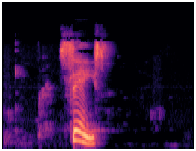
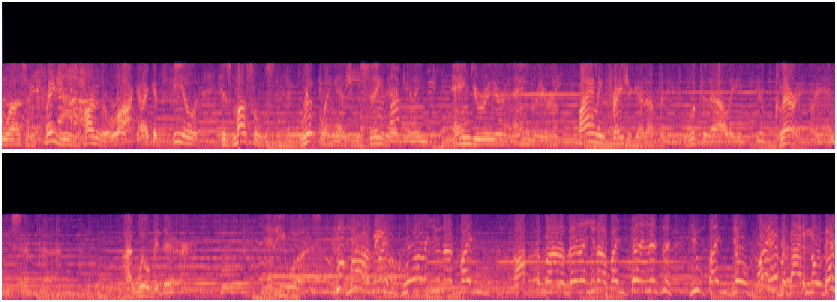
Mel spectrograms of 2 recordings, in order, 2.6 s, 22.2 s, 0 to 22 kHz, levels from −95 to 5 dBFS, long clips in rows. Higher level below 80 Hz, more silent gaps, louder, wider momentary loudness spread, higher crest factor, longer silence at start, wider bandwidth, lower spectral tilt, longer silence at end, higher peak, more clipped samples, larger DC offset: second, -66 dBFS vs -38 dBFS; neither; first, -15 LUFS vs -18 LUFS; first, 16 LU vs 7 LU; about the same, 18 dB vs 18 dB; first, 0.75 s vs 0 s; first, 9.4 kHz vs 4 kHz; second, -3 dB/octave vs -10.5 dB/octave; first, 1.2 s vs 0 s; about the same, -2 dBFS vs 0 dBFS; neither; neither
